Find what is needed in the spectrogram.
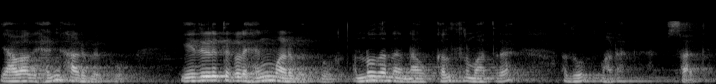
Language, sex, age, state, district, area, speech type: Kannada, male, 60+, Karnataka, Dharwad, urban, spontaneous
